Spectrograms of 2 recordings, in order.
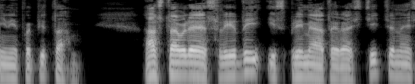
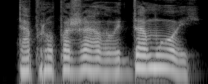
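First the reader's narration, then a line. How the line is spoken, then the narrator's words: Happy whisper. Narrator (Russian): прошептал мне дух, и в его голосе прозвучало настоящее счастье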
